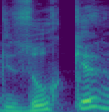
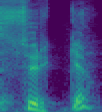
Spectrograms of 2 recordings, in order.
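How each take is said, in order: First: The surname is said with a German-style pronunciation. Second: The surname is said with a Norwegian pronunciation. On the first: The speaker calls it right. "But I think it's like Zurke or something like that" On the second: The speaker calls it wrong. "for me to pronounce it in Norwegian, I think I pronounced it wrong myself. I say Surke"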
